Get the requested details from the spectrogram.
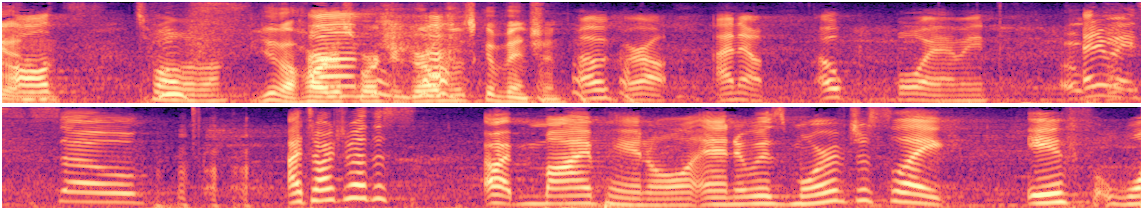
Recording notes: Live from the 2024 Fan Expo New Orleans. Live from the 2024 Fan Expo New Orleans, I host a panel focusing on "Fave Fan Con Experiences."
